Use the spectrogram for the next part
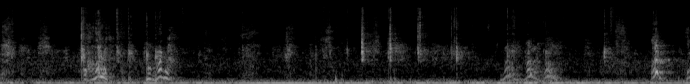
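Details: Tazz, a rescue Belgian Malinois, plays with a ball in a high-energy burst. Short whiny vocal bursts come at about one, one and a half and five seconds. They sit among clattering thuds of play over a steady low hum.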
